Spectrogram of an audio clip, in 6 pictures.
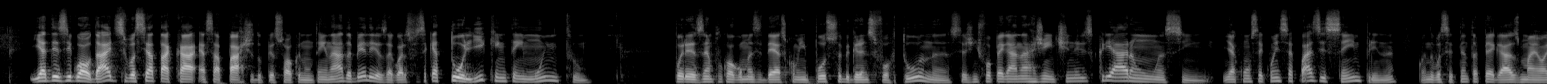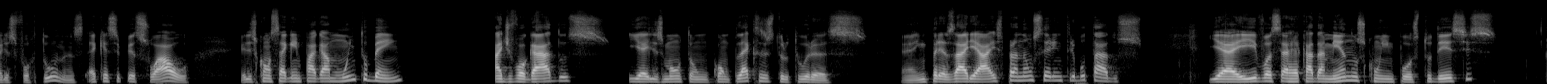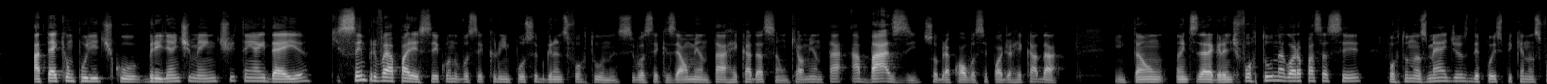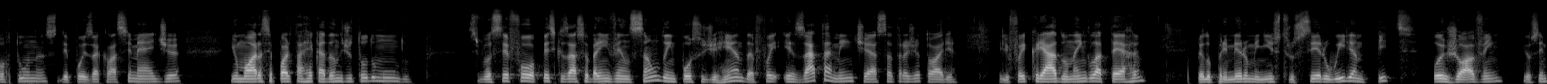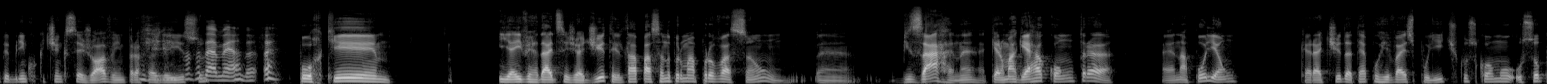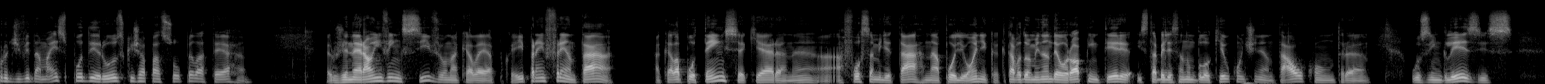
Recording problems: none

